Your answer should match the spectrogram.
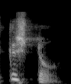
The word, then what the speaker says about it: Krishna: Because in India, Bengalis people, when they use the word Krishna, they pronounce it as Christo.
